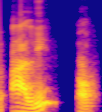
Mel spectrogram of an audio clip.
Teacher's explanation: então eu tenho uma oxítona sílaba tônica na última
